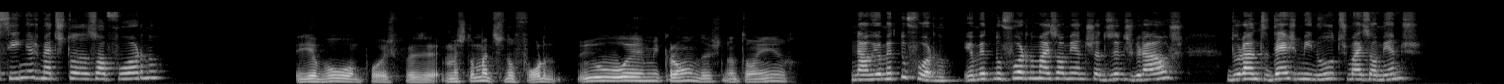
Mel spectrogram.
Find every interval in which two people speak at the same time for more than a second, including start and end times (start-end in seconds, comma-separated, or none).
none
